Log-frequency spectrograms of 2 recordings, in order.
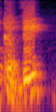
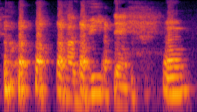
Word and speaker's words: Cavite: I saw Cavite. I don't know if I'm pronouncing it right. No, you're not pronouncing it right. Cavite.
